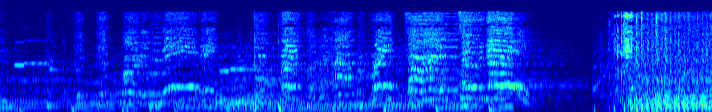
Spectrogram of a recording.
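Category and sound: machine, lawn mower engine running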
